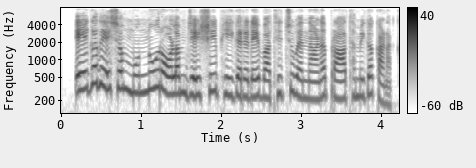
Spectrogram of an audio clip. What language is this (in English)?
Malayalam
